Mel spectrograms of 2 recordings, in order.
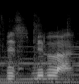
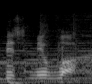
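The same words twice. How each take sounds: First: The 'l' in Allah is light and thin. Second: The 'l' in Allah is heavy and thick. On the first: The speaker calls it right. "kalau ada lafaz Allah sebelumnya berupa kasrah maka dibaca bismillah" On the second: The speaker calls it wrong. "nggak boleh bismillah"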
